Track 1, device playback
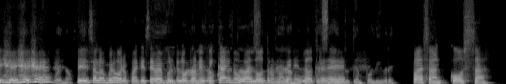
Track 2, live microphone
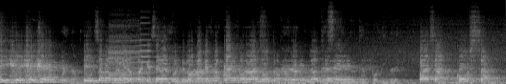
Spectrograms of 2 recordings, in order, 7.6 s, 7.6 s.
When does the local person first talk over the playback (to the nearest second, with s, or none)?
none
